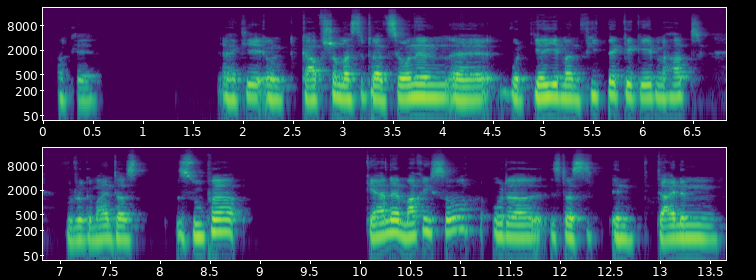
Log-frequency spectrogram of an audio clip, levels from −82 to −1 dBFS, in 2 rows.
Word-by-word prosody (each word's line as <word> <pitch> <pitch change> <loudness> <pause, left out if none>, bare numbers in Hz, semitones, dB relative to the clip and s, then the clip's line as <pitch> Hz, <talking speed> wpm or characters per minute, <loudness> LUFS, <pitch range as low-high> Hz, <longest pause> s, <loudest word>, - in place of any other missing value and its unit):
Okay. 120 -3 -10 1.2
Ja, 135 -3 -4
okay. 135 +3 -2
Und 130 -1 -3
gab's 125 0 -1
schon 150 - +3
mal 130 - +5
Situationen, 140 +1 +3
äh, 130 +6 0
wo 180 -8 -2
dir 135 +2 +2
jemand 135 -3 +2
Feedback 155 +2 -2
gegeben 140 -1 -1
hat, 145 0 -5 0.4
wo 120 - -6
du 125 +1 0
gemeint 130 +2 -2
hast: 130 -1 -1 0.2
„Super 165 +6 +2 1.2
gerne, 160 +6 +4
mache 155 +5 +2
ich 190 0 0
so?“ 215 +3 -1 0.2
Oder 145 -4 0
ist 145 -2 -8
das 140 0 0
in 130 -1 -2
deinem 135 0 0
140 Hz, 125 wpm, -21 LUFS, 130-150 Hz, 1.2 s, mal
